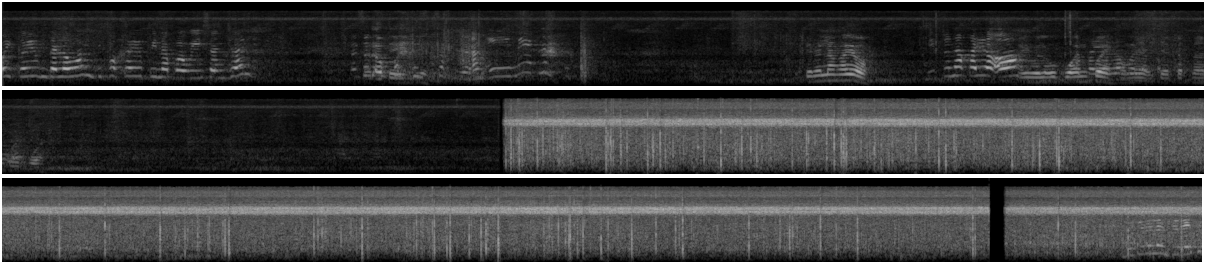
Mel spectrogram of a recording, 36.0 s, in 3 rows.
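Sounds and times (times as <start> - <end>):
high-pitched hiss: 17.0 - 36.0
rain falling: 17.0 - 36.0.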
